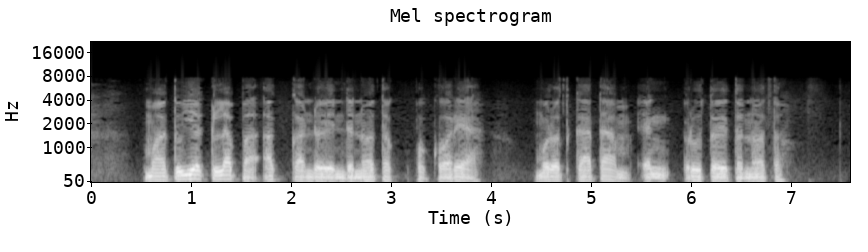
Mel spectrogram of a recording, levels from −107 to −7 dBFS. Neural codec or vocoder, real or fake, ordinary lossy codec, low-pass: none; real; AAC, 24 kbps; 19.8 kHz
